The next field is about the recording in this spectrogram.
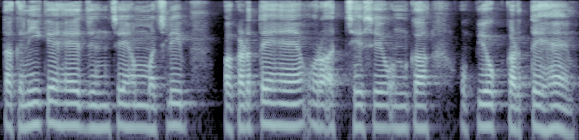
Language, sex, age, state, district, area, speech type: Hindi, male, 45-60, Rajasthan, Karauli, rural, spontaneous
